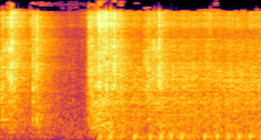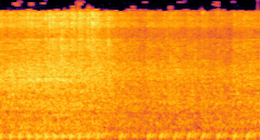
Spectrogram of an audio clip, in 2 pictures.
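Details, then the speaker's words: Honda Beat carburetor scooter after replacing worn, loose (side-to-side play) valve rocker arms and pins, original rocker shaft kept: fires up first try, settles into even putter with no top-end ticking; valvetrain quiet and healthy. "Jadi udah oblak geser kanan kiri kanan kiri gitu udah seneng banget deh nggak bunyi berisik lagi di atas"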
